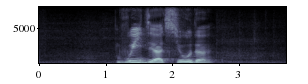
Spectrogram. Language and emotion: Russian, angry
